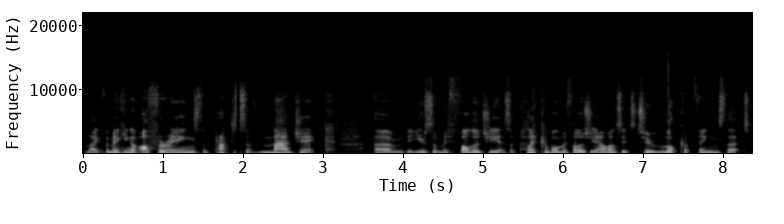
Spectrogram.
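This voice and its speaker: A Welsh man with a mid-range voice, a native Welsh speaker, answers interview questions as a guest author. He speaks thoughtfully and measures his words, with small pauses while he searches for the right phrase. The delivery is conversational and unhurried. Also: mid-range voice, steady tone. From Wales.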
